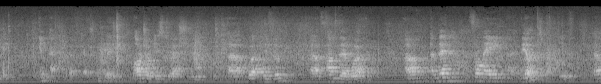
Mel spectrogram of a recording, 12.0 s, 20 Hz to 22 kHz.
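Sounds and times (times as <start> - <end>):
man talking into a microphone: 0.0 - 7.5, 8.1 - 12.0.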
